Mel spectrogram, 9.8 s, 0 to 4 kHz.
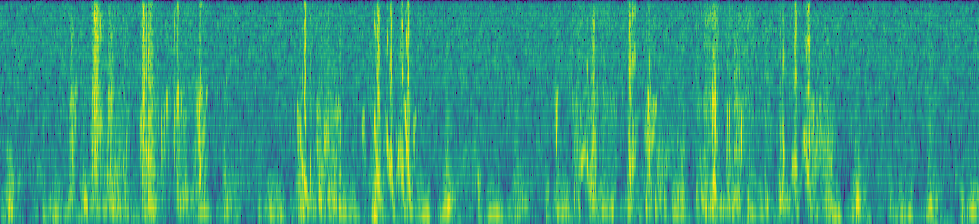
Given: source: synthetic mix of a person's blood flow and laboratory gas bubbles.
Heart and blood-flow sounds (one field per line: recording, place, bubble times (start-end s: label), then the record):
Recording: Doppler ultrasound of blood flow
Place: precordium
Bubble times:
0.66-0.78 s: bubbles
0.90-1.30 s: bubbles
1.39-2.09 s: bubbles
2.94-3.46 s: bubbles
3.61-3.68 s: bubbles
3.72-4.17 s: bubbles
5.53-5.61 s: bubbles
5.71-6.17 s: bubbles
6.28-6.38 s: bubbles
6.43-6.86 s: bubbles
6.95-7.54 s: bubbles
7.63-7.73 s: bubbles
7.76-8.36 s: bubbles
From the record:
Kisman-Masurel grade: 232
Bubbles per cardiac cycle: several, 3 to 8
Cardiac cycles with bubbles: 50 to 99%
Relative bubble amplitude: moderate (0.250 to 0.450)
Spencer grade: 3 (all of the cardiac periods contain showers or single bubble signals, but not dominating or overriding the cardiac motion signals)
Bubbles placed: anywhere in the cardiac cycle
